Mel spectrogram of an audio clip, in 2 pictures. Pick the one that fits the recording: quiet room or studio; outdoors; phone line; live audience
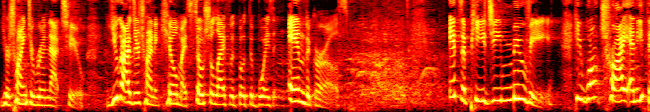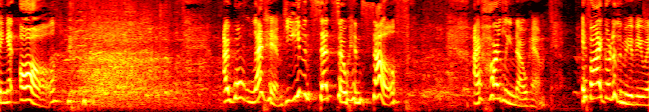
live audience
